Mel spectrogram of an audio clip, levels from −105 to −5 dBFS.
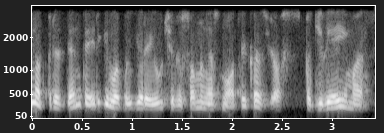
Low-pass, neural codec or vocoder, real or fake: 3.6 kHz; none; real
